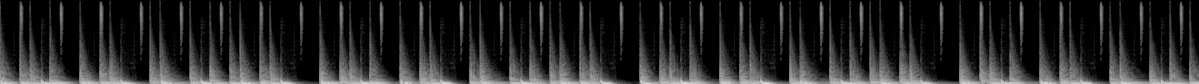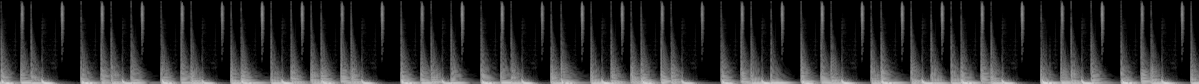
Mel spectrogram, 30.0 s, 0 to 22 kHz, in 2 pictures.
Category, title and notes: Music > Multiple instruments
Kick based electro loop 120BPM
Made in FL11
